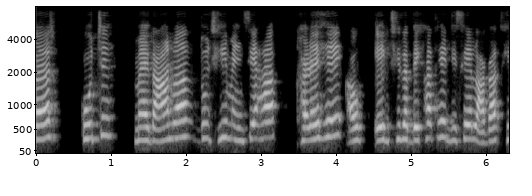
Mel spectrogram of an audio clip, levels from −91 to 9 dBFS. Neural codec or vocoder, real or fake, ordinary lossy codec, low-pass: codec, 44.1 kHz, 7.8 kbps, DAC; fake; none; 7.2 kHz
